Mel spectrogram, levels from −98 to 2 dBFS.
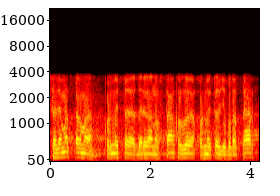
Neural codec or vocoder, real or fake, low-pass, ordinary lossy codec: codec, 44.1 kHz, 7.8 kbps, DAC; fake; 3.6 kHz; Opus, 16 kbps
